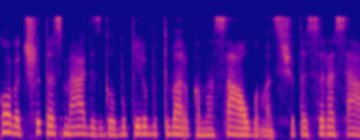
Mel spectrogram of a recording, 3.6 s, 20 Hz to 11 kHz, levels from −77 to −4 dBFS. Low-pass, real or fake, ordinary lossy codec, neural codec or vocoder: 7.2 kHz; fake; AAC, 48 kbps; codec, 16 kHz, 1.1 kbps, Voila-Tokenizer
